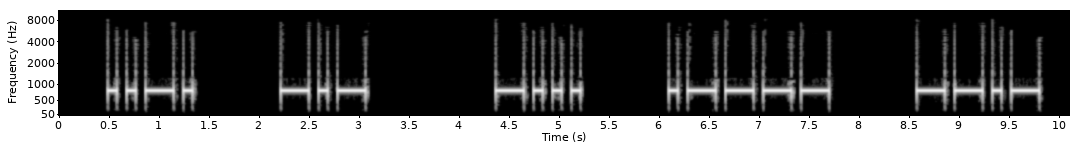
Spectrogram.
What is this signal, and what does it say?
Morse code, heard as a keyed tone, about 13 wpm, spaced as for 7 wpm, 800 Hz. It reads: FKB1Q
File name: LEZIONI / 7 GF9Z / 7 GF9Z ws 12wpm 3321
